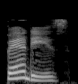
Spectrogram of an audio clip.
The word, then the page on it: bandies: British English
